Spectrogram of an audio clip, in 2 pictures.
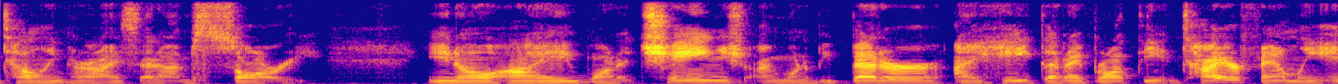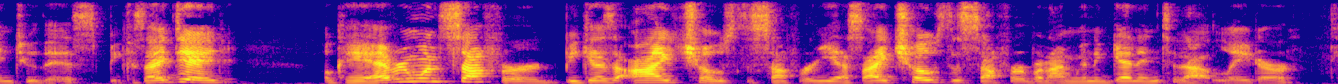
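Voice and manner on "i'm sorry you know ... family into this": ordinary talk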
